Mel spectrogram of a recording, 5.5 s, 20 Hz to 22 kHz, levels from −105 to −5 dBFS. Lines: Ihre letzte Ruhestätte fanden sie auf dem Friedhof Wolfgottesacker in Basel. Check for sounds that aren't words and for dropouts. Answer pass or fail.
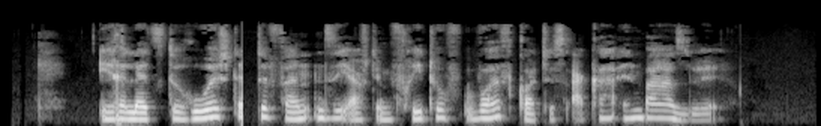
fail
